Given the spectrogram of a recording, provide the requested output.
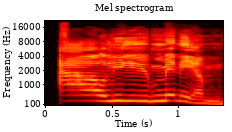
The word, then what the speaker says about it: aluminium: And I love the way y'all pronounce aluminum. Aluminium.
